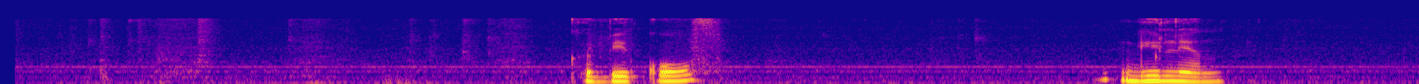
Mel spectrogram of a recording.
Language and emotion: Russian, neutral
